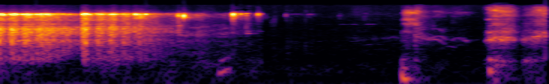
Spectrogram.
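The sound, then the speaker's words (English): A gunfire sound effect plays during a tabletop horror role-playing game session as men shoot. A long, rapid burst of loud, crackling shots fades out, and after a pause two shorter bursts follow. “Steady men, shoot!”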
